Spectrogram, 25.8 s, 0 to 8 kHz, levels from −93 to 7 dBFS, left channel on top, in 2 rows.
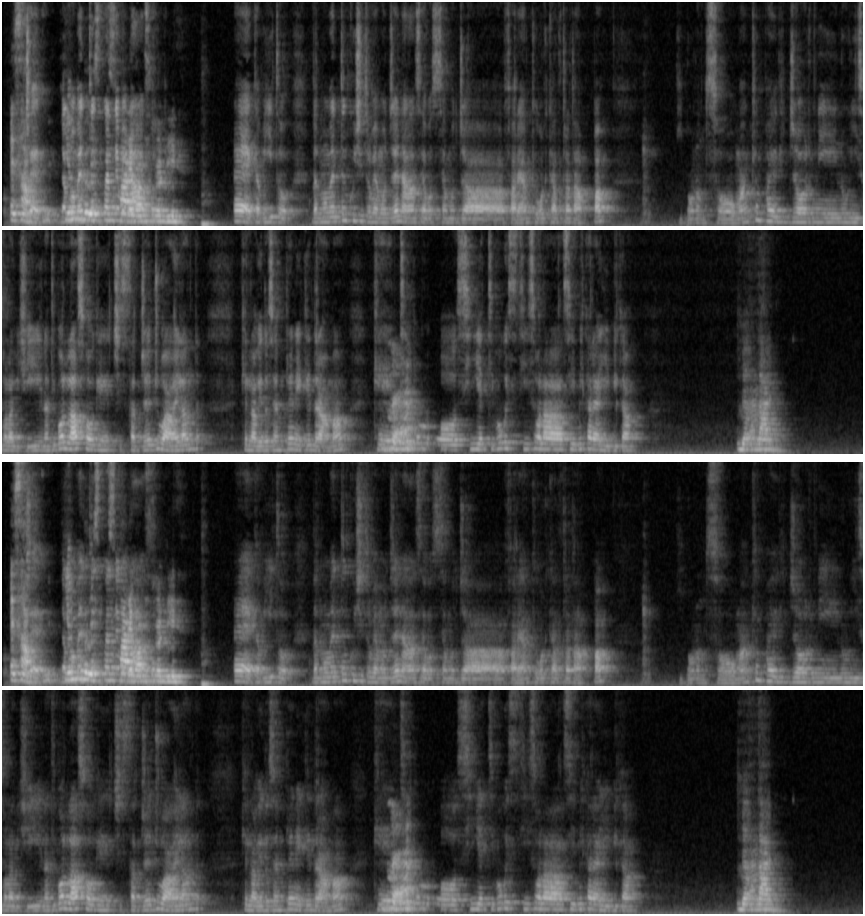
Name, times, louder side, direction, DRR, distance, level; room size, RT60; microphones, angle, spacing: voice 1, 0.1-3.1 18.6-19.2 23.9-24.8, right 1 dB, 15° right, 1.0 m, -22 dB
voice 2, 0.8-2.4 3.5-9.1 10.3-15.9 16.5-18.1 18.5-22.4, left 3 dB, 85° left, 2.1 m, -29 dB
16.0 x 14.5 x 2.2 m
head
